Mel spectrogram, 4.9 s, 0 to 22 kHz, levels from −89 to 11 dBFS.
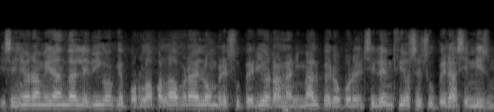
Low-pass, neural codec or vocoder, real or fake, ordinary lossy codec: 7.2 kHz; vocoder, 24 kHz, 100 mel bands, Vocos; fake; none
